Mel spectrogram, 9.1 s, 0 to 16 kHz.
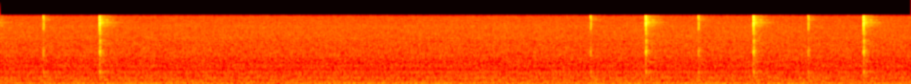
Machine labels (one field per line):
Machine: valve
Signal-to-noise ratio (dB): 0 dB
